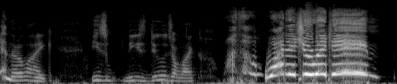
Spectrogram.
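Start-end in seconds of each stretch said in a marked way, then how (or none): 2.2-3.7 high, loud crying scream, shrieking. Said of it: "they're on the phone screaming at him".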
